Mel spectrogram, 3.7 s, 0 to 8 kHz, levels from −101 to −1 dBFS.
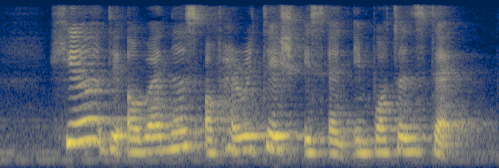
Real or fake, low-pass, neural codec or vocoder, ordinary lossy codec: real; 7.2 kHz; none; MP3, 64 kbps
